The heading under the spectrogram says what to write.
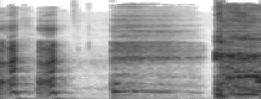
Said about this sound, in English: Excuse me. Yeah. Stop We've all been fighting coughs in our house. You're doing well right now. You're not coughing.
